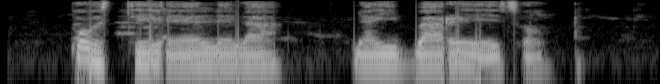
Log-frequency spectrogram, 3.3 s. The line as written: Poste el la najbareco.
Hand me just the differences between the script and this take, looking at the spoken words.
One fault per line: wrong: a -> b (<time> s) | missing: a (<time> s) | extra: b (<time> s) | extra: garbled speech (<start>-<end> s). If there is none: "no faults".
no faults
